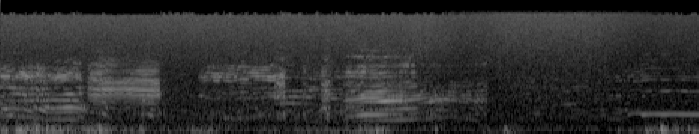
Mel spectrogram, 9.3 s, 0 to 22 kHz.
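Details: Repeated hoarse roars of a red deer stag in the 2016 rut, a dominant male provoking other males. Several harmonic bellows come in quick bursts, some rising and dipping, then fade into a softer drawn-out moan amid low background rumble.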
